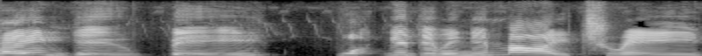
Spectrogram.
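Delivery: scary, greedy, high, hungry tweeting bird voice. Storyteller voicing a scary bird speaking to Enzo the bee, hungry scary bird voice. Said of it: "he tweets hungrily at Enzo".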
